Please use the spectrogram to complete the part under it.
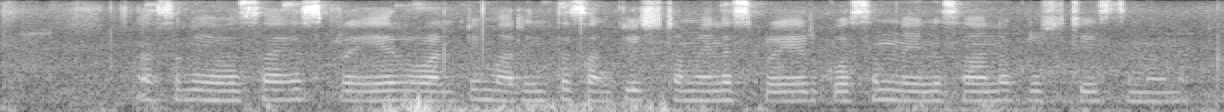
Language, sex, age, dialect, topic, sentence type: Telugu, female, 25-30, Telangana, agriculture, statement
